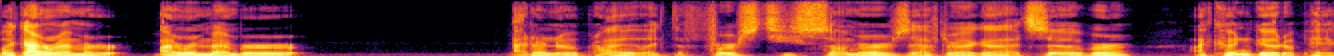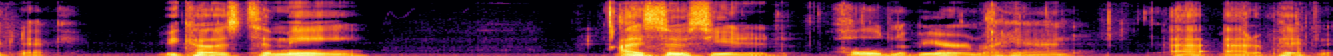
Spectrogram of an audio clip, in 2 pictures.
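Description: Long, frequent pauses break up a man's moderate pace, his medium-pitched voice showing vocal fry. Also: ordinary pitch variation. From Western Pennsylvania. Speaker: recovering alcoholic. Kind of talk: interview.

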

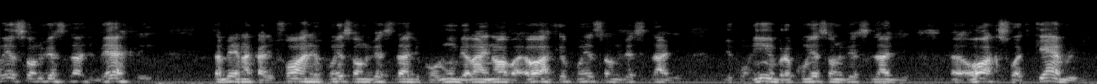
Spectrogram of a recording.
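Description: A man with an unremarkable speaking voice talks fairly quickly at a medium pitch, his intonation fairly even but his loudness swinging widely. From Minas Gerais, Brazil (Barbacena). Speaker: hydropower engineer. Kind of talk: interview.

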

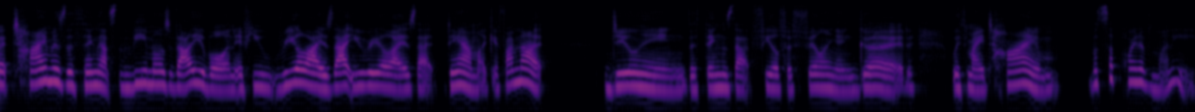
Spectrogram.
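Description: With an American accent, a woman speaks at medium pitch with ordinary pitch variation. The recording is very clean, and the background is silent. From US, Oregon. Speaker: singer-songwriter and music teacher. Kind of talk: casual interview chat.

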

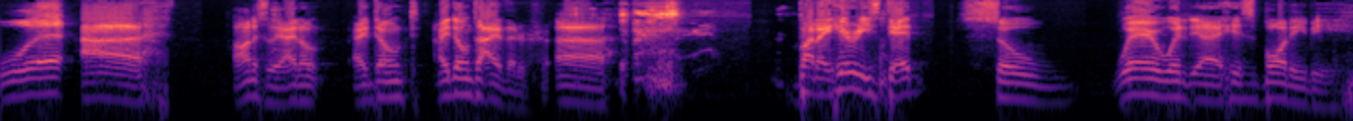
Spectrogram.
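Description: A man puts on a gruff character voice at medium pitch. He goes at a very slow pace with long, frequent pauses. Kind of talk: tabletop in-character roleplay. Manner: gruff, blunt, aggressive tone.

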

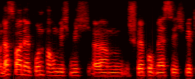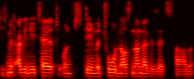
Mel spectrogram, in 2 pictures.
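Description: A medium-pitched man speaks fairly quickly with hardly any pauses and ordinary pitch variation, in a dry, close sound with no echo. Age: 30s. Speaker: project manager. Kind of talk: interview. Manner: halting.

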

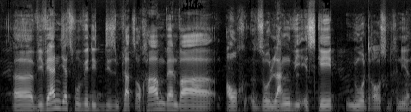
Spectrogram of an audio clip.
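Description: A man's voice at medium pitch. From northern Germany (Lower Saxony, then Hamburg). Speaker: youth American football coach. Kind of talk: interview. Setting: outdoors at a training session.

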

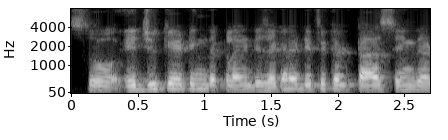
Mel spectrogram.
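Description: A man with an Indian accent at a very fast pace, fairly high-pitched yet dark and mellow in tone. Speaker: software architect and company founder. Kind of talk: group discussion.

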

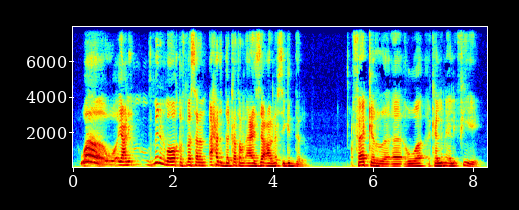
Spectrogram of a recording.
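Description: Ordinary pitch variation shapes speech delivered at a moderate pace. Audible room echo is present. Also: man, fairly high pitch for a man. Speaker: doctor and Islamic preacher. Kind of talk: long-form interview. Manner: animated.

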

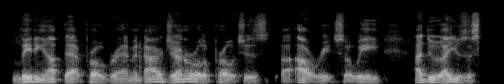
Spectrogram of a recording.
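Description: In a plain, everyday voice, a man speaks with an American accent at a fairly quick pace. The recording is very clean, with a silent background. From Syracuse, New York. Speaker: aviation education program manager. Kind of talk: interview.

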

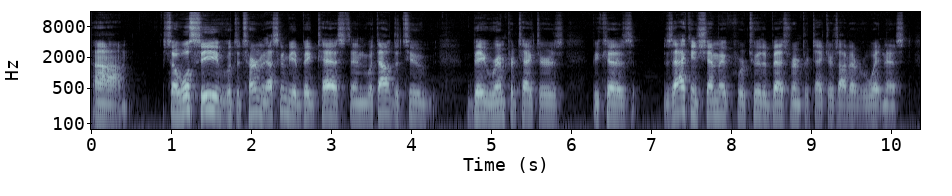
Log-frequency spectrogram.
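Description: A man with an American accent and an unremarkable speaking voice talks at a fairly quick pace and medium pitch, with fairly even intonation, on a very clean recording with a silent background. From Washington state, US Pacific Northwest (Longview). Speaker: former college basketball player. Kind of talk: casual chat.

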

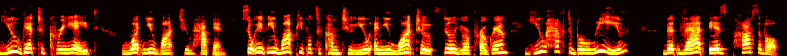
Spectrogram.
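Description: In an ordinary speaking voice with fairly high pitch, a woman talks fairly slowly, her intonation lively. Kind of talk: pep talk. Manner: warm, encouraging, upbeat; coaxing, direct address.

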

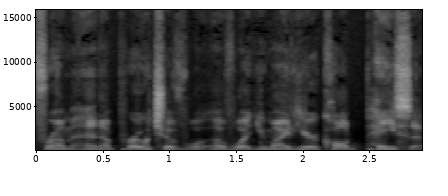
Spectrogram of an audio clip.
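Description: A man speaks with an American accent at a fairly high pitch. His tone is dark and mellow. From Missouri, US Midwest. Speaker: state tourism director. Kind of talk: interview.

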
